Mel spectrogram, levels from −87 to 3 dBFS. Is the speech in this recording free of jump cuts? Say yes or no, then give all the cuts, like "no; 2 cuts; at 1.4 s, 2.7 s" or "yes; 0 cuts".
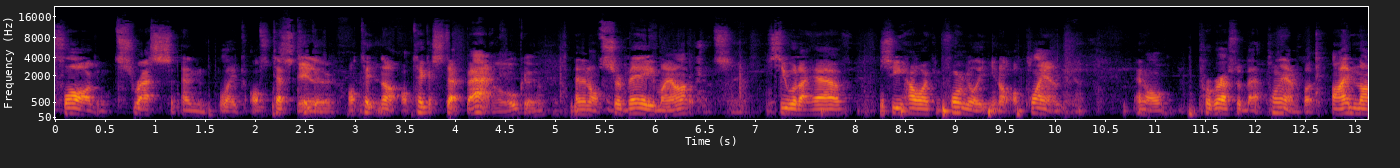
yes; 0 cuts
